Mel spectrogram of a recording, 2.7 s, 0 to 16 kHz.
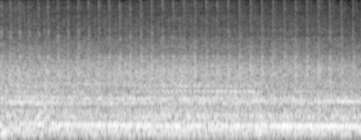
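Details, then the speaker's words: LS V8 truck engine at idle just after start, long run on 15 psi oil pressure, getting a fresh motor: fast light sewing-machine ticking from a sticking lifter that throttle blips unstick, not an exhaust leak. "When you whack the throttle, it unsticks the lifter. Yeah. So I'd say this is not bad at all for how bad the lifter can start beating. So this is what they sound like."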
